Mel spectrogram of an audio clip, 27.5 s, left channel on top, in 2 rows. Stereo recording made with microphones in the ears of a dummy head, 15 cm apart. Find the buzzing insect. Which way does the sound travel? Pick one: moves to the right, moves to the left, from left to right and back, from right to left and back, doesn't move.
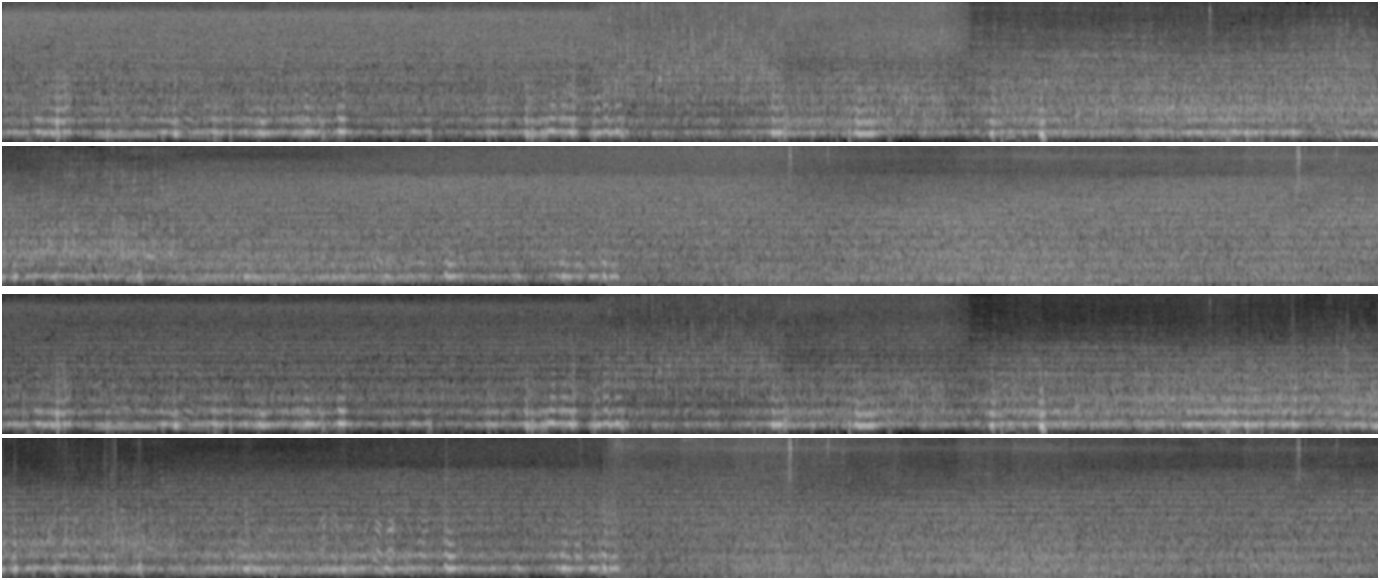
from left to right and back.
